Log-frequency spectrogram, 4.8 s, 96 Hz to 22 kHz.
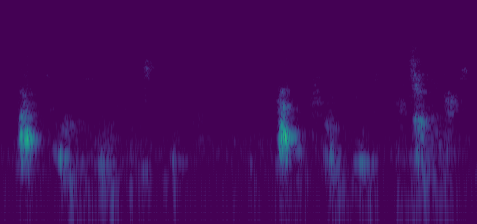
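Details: Cavalier King Charles Spaniels, puppies meeting larger resident dogs in a home puppy pen, December 2022. Two strong barks come about two and a half seconds apart, each followed by softer yips and grumbles, with a quiet indoor background.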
